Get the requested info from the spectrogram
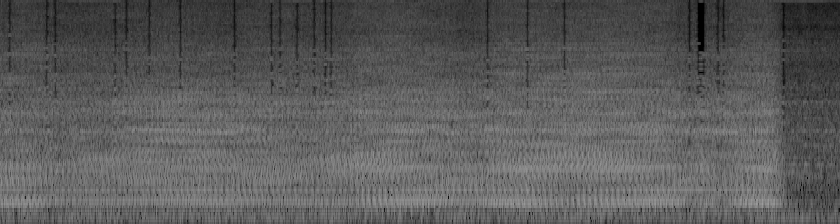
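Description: Cloth buffing mop spinning on a lathe with the edge of a wooden platter pressed against it, a steady rubbing over the hum of the lathe and dust extractor. The sound drops sharply near the end as the platter comes off the mop.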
